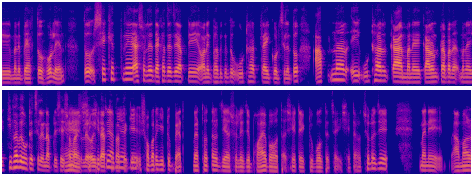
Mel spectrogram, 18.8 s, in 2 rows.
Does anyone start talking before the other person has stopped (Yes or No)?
Yes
